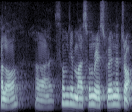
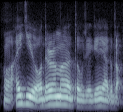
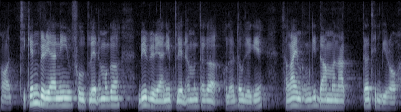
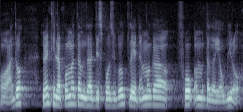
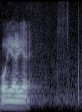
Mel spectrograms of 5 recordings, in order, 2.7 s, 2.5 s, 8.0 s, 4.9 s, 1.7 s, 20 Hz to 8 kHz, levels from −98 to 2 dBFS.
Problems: none marked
